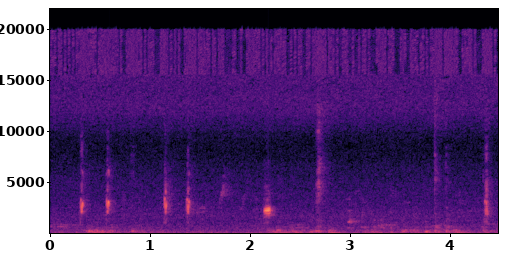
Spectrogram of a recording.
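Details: Red-billed leiothrix calling to draw other birds: quick bright chips in a short cluster, then one stronger note, followed by weaker scattered ticks over soft low hum.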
